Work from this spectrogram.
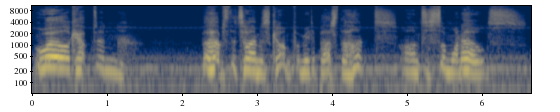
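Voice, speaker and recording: A man's voice: high voice, steady tone, slow, darkish tone, slight background noise, pitched above the performer's own voice. A man voicing a brooding vengeful creature.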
